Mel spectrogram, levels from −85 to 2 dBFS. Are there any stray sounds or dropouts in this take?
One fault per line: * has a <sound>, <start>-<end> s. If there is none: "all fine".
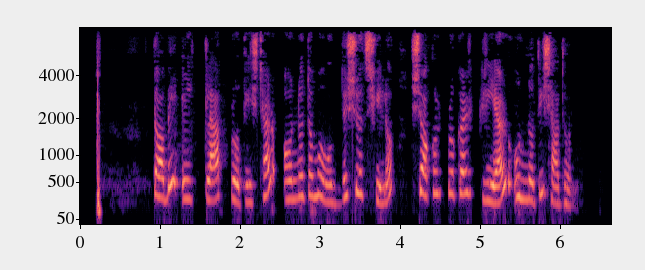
all fine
